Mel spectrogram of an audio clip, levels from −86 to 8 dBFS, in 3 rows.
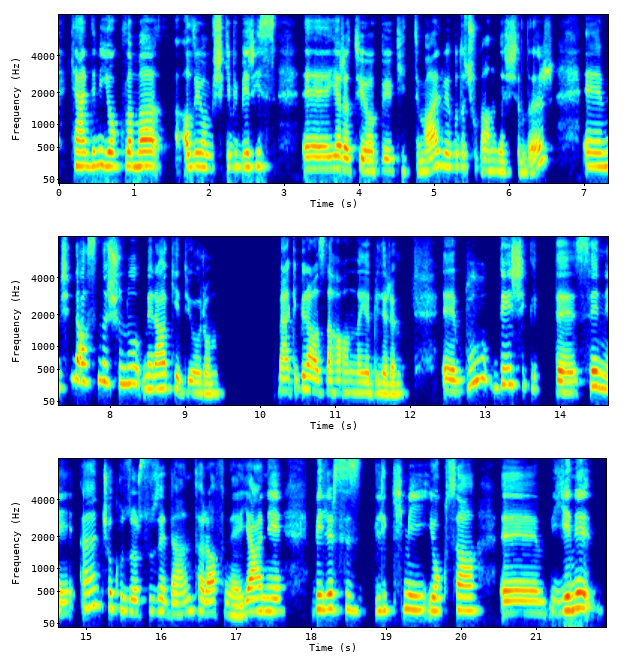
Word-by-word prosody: kendini 215 +1 +1
yoklama 210 0 +4
a 215 0 +5 0.4
alıyormuş 195 -2 0
gibi 195 +1 -8
bir 200 +1 +2
his, 205 -1 +1 0.4
eee, 170 - +3
yaratıyor 165 -4 +2
büyük 155 -1 -6
ihtimal 140 +8 -2
ve 195 -1 -3
bu 195 - -6
da 185 - -4
çok 185 - -6
anlaşılır. 145 - -3 0.4
Emm, 205 0 -1
şimdi 340 +10 +1
aslında 310 0 +3
şunu 275 -2 -2
merak 200 +1 0
ediyorum, 145 -4 -4 0.7
belki 175 -1 -3
biraz 175 -5 +2
daha 165 0 -2
anlayabilirim. 145 -2 -4 0.5
Eee, 165 -2 +2
bu 330 +7 -2
değişiklikte 200 -11 0
seni 175 0 +2
en 260 +4 -4
çok 240 -4 -4
huzursuz 185 -1 -4
eden 165 0 -4
taraf 175 -3 0
ne? 140 -4 -4
Yani, 190 +4 +2 0.4
belirsizlik 210 -2 +1
mi 210 -2 +1
yoksa, 200 +1 +2 0.3
eee, 170 0 +2
yeni 210 +7 +5
195 Hz, 115 wpm, -21 LUFS, 165-210 Hz, 0.7 s, a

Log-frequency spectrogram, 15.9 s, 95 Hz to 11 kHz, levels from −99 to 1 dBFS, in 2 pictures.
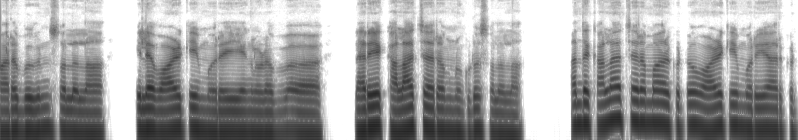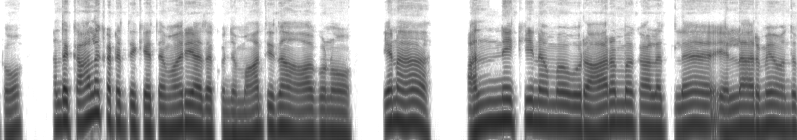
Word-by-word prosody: மரபுன்னு 135 +1 +1
சொல்லலாம். 125 -2 0 0.4
இல்ல 140 0 +5
வாழ்க்கை 140 +1 +2
முறை 125 0 +1 0.2
எங்களோட 125 -1 0 0.2
வ - - -5 0.7
நறைய 145 +3 +6
கலாச்சாரம்னுகூட 135 -1 +1
சொல்லலாம். 120 -2 -3 0.5
அந்த 165 +1 +3
கலாச்சாரமா 175 -1 +2
இருக்கட்டும், 155 0 -1
வாழ்க்கை 155 +2 +1
முறையா 140 0 0
இருக்கட்டும், 130 +1 -5 0.4
அந்த 170 - +3
காலகட்டத்துக்கு 170 -7 0
ஏத்தமாரி 145 +3 0
அத 135 - 0
கொஞ்சம் 120 -1 -3
மாத்தித்தான் 140 0 0
ஆகணும். 130 -2 -1 0.4
ஏன்னா, 175 -1 +3 0.7
அன்னைக்கி 180 +3 +2
நம்ம 165 -1 0 0.2
ஒரு 150 -1 +1 0.2
ஆரம்ப 165 +2 +1
காலத்தில 145 0 -2 0.4
எல்லாருமே 150 +2 +1
வந்து 145 +1 -2
145 Hz, 115 wpm, -23 LUFS, 130-160 Hz, 0.7 s, நறைய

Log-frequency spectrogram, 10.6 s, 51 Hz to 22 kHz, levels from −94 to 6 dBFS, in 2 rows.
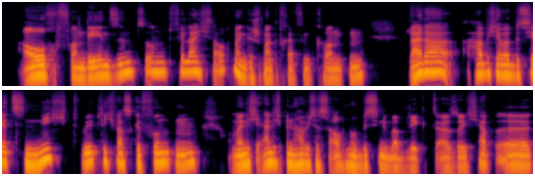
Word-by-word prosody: auch 110 +5 +4
von 100 -2 -1
denen 110 +3 +3
sind 140 +6 -1
und 145 0 -1
vielleicht 150 -1 0
auch 165 +2 -5
meinen 120 - +2
Geschmack 90 -1 -4
treffen 85 0 -9
konnten. 90 +5 -4 0.4
Leider 140 +5 +4
habe 125 +1 0
ich 130 - -2
aber 120 -1 +4
bis 115 -1 -3
jetzt 125 0 -1
nicht 150 +10 +2
wirklich 125 +1 0
was 115 0 0
gefunden. 120 +1 0 0.3
Und - - -6
wenn 105 +2 +6
ich 110 - -1
ehrlich 115 +2 +1
bin, 110 -2 +3
habe 110 0 +2
ich - - -6
das 95 -5 -5
auch 95 +2 -3
nur 100 -1 +1
'n - - -4
bisschen 95 0 -3
überblickt. 80 -1 -4
Also 85 +1 -4
ich 90 +2 -5
habe, 105 -1 +1
110 Hz, 210 wpm, -24 LUFS, 95-125 Hz, 0.4 s, wenn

